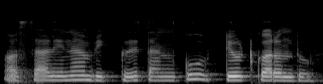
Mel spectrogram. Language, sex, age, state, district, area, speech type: Odia, female, 30-45, Odisha, Kendujhar, urban, read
